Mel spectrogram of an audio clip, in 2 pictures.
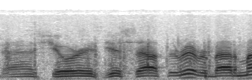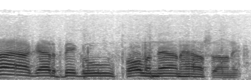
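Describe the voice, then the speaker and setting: An actor playing a folksy, plain-spoken frontier stable keeper in an old radio western, drawling in a rustic American accent. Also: male voice, medium pitch, moderate pace, fairly bright tone, muffled recording, natural voice. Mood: plain, practical. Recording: noisy old radio recording.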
